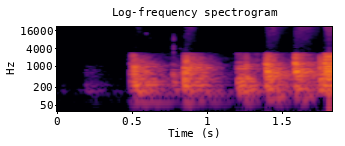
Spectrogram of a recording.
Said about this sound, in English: Little knock on the door, XXX. Yep, here she comes.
